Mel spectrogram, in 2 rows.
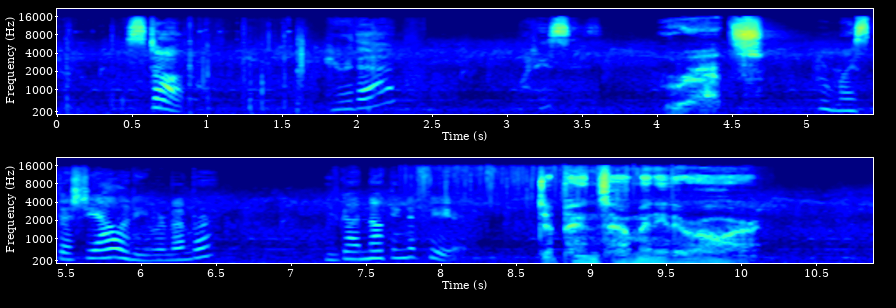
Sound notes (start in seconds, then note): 0.0 faint squeaking; 3.0 hushed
